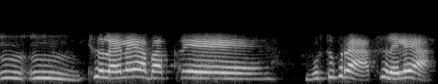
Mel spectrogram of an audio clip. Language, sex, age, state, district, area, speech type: Bodo, female, 30-45, Assam, Udalguri, urban, conversation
